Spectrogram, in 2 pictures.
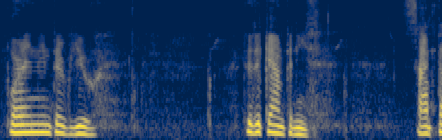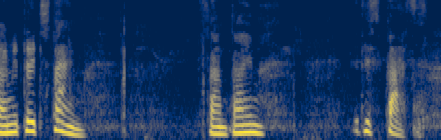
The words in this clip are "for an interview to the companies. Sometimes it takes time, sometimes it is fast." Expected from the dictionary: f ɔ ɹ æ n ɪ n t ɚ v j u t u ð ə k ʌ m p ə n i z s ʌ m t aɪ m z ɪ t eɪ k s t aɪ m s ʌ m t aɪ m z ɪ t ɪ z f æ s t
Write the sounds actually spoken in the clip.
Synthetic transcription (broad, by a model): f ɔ ɹ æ n ɪ n t ɚ v j u t u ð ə k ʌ m p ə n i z s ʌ m t aɪ m ɪ t eɪ k s t aɪ m s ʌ m t aɪ m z ɪ t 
